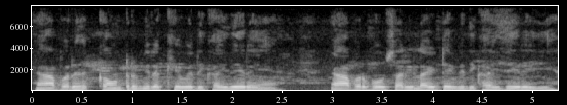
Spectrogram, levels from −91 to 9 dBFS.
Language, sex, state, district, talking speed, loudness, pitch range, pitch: Hindi, male, Haryana, Rohtak, 240 wpm, -15 LUFS, 140-150 Hz, 145 Hz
